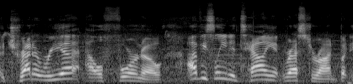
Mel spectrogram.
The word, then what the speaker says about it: Trattoria al Forno: Oh, Trattoria al Forno.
